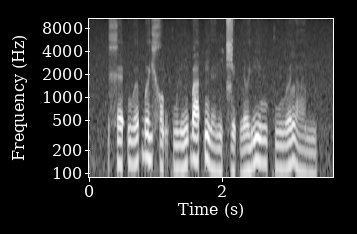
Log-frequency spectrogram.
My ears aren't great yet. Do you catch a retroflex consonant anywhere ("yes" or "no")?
no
